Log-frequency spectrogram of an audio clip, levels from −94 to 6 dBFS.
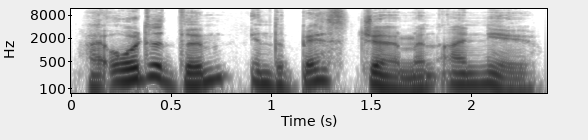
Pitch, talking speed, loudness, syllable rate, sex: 125 Hz, 225 wpm, -18 LUFS, 5.6 syllables/s, male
